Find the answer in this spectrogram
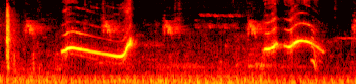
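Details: Alexandrine parakeet making long, smooth whistled notes, one sliding steadily down and then sweeping up, the next arching up and over, over a constant low rumble.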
